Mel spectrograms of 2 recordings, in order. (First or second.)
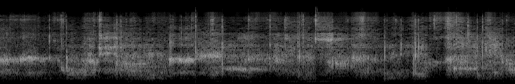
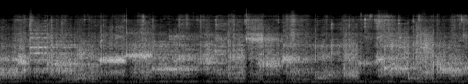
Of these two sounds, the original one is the second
